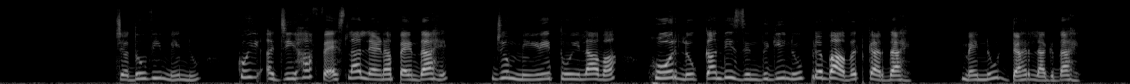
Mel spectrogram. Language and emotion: Punjabi, fearful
